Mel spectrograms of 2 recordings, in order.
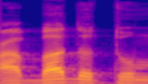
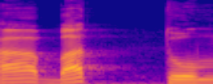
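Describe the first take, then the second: First: আবাদ তুম with a separate, released দ before তুম; mistaken released dal. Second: আবাদ তুম said as "abat-tum", no d sound; dal merged into ta. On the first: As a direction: sound the d in আবাদ apart from তুম. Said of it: "এটা ভুল উচ্চারণ". (আবাদ তুম, দ আলাদা উচ্চারণ করে) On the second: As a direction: drop the দ of আবাদ, double the t into তুম. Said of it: "সহি উচ্চারণ হবে". (আবাদ তুম, দ বাদ দিয়ে ত যুক্ত করে) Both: Shown as a demonstration.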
